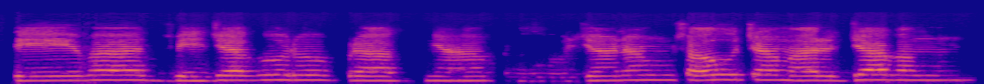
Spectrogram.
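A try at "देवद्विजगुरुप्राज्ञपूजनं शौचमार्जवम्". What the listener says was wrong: See, Deva is not, there is no A bar on top of A of Deva. Don't break Pragna Pujanam.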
